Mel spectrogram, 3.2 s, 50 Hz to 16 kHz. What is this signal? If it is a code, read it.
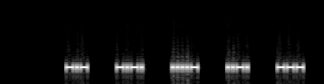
Morse code, heard as a keyed tone, about 51 wpm, spaced as for 23 wpm, 700 Hz. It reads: KC4FO
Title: USA Call Signs - 5 Characters - 4x Character Spacing - 50wpm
